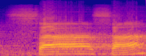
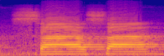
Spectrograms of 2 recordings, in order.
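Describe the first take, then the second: The two takes are said the same way.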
